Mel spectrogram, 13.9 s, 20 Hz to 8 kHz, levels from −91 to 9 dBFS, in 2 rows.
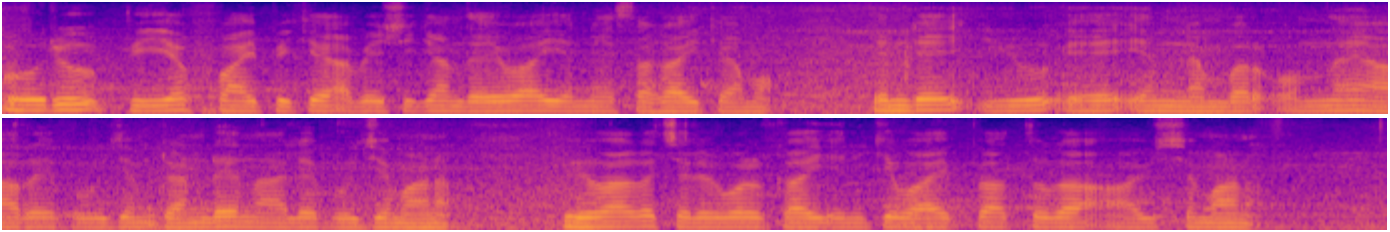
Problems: constant background noise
